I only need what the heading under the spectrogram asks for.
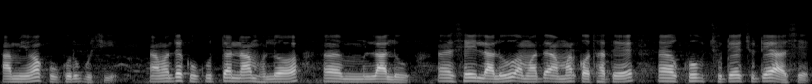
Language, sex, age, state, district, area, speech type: Bengali, male, 45-60, West Bengal, South 24 Parganas, rural, spontaneous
